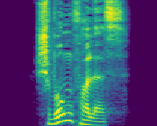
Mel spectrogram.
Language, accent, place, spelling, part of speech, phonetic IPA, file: German, Germany, Berlin, schwungvolles, adjective, [ˈʃvʊŋfɔləs], De-schwungvolles.ogg
- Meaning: strong/mixed nominative/accusative neuter singular of schwungvoll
